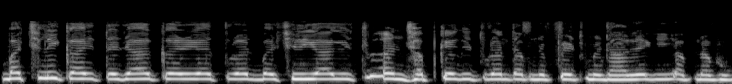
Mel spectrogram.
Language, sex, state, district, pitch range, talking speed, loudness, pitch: Hindi, male, Uttar Pradesh, Gorakhpur, 225-250 Hz, 145 wpm, -12 LUFS, 240 Hz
